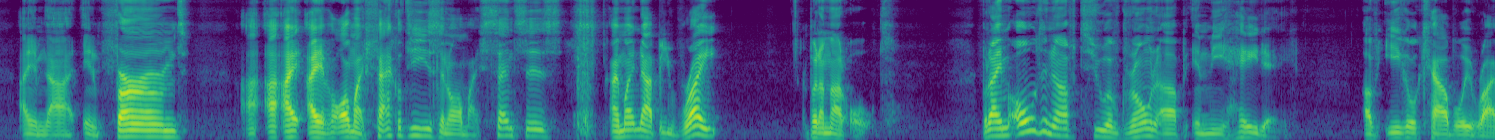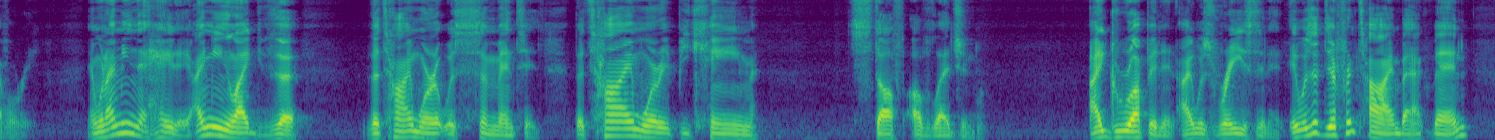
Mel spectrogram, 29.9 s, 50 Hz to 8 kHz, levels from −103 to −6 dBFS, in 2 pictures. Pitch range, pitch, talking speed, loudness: 95-135 Hz, 115 Hz, 160 wpm, -25 LUFS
